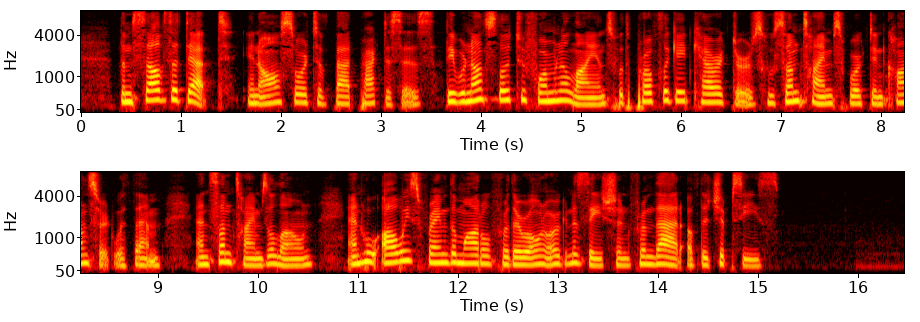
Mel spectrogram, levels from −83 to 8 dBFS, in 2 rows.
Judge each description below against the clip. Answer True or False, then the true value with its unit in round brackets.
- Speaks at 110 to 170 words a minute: True (160 wpm)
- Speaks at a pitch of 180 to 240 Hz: True (190 Hz)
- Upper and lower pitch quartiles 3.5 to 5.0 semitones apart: True (4.6 semitones)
